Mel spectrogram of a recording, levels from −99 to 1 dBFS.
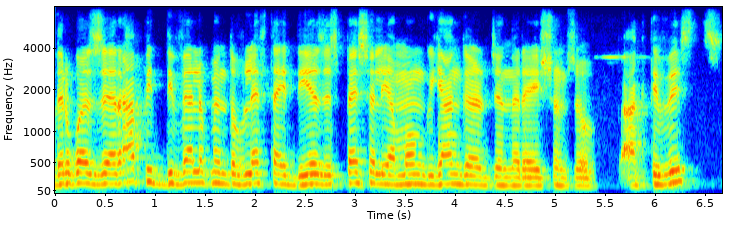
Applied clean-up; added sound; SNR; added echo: none; none; none; none.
